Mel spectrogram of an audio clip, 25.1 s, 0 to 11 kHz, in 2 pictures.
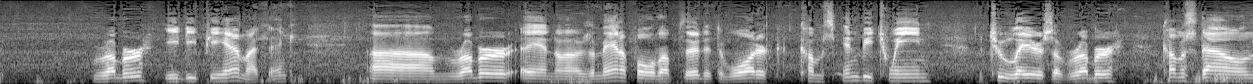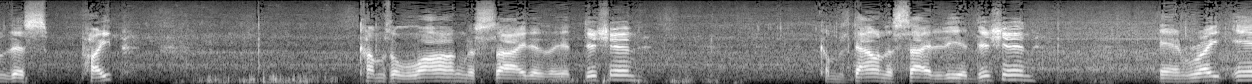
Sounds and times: Speech: 0:00.9 - 0:03.0, 0:03.7 - 0:09.3, 0:09.9 - 0:13.9, 0:16.1 - 0:19.0, 0:20.7 - 0:23.0, 0:24.1 - 0:25.0.

